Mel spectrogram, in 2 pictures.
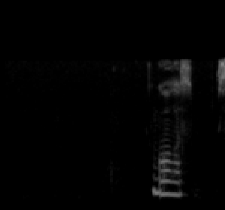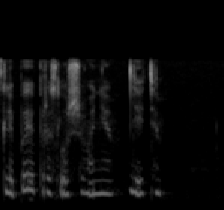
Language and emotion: Russian, neutral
